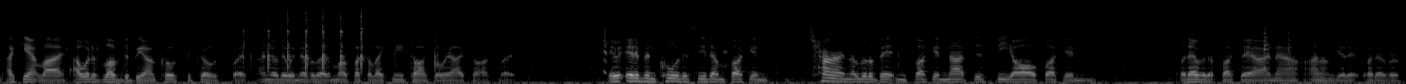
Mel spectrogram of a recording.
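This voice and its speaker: A man's voice: medium pitch, fairly bright tone, slight background noise. A man hosting a casual live chat, speaking bluntly and rambling with heavy swearing. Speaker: talk show host.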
